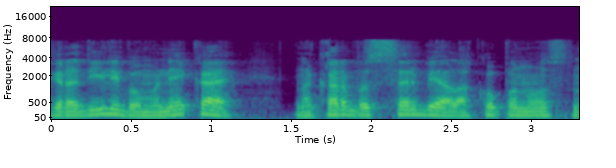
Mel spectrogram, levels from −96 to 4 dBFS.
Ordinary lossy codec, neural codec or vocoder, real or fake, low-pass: AAC, 32 kbps; none; real; 7.2 kHz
